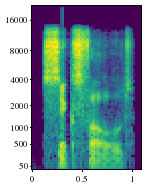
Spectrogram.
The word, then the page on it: sixfold: British English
